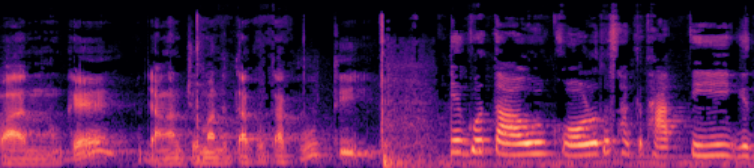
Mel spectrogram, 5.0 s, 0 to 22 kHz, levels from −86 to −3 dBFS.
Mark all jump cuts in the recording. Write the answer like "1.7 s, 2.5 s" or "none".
2.8 s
